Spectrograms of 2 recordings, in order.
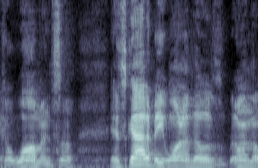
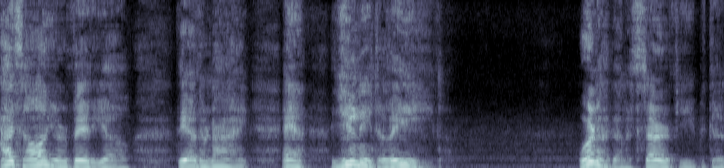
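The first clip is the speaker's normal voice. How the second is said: put-on girly voice, played silly. Speaker retells a man refusing to serve them, silly little girl voice. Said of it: "me trying to do a silly little girl voice".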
